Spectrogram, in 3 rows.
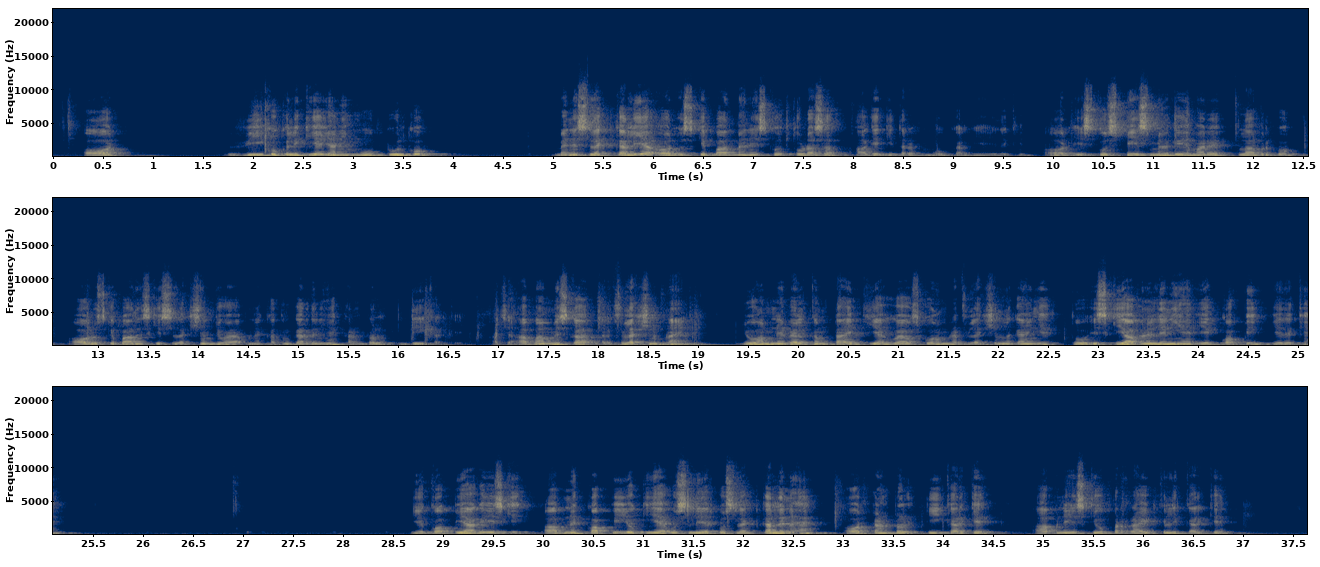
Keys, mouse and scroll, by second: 5.2 click, 7.9 click, 11.3 space, 11.4 click, 15.9 ctrl+d, 16.5 z, 17.0 click, 18.0 space, 18.1 click, 24.3 click, 28.7 click, 33.7 ctrl+t, 35.6 right click.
